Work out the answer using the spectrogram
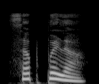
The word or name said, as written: ಸಪ್ಪಳು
